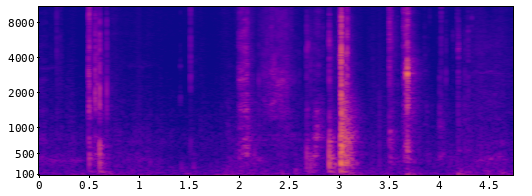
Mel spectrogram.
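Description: Scissors or a rotary cutter trim a quilting fabric piece for a wall hanging, making a series of short, close crisp snips and rustles with quiet pauses between.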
